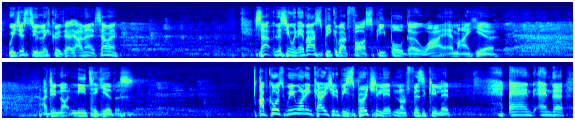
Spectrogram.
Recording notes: Recorded live on Sunday the 31st October 2021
